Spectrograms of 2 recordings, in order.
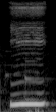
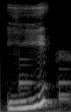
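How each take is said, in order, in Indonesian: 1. Ini diucapkan dengan nada pertama. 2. Ini diucapkan dengan nada kedua. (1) "Nada aslinya I" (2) "berubah menjadi I"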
